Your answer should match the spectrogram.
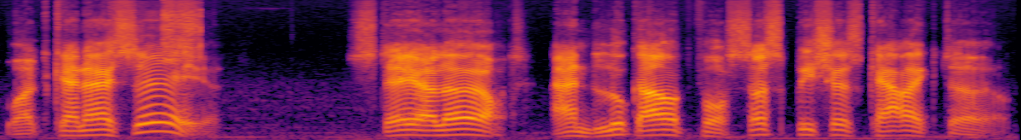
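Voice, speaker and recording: A self-important French police inspector for a video game. His pitch is mid-range and very animated, swinging widely as he talks. He is deliberate, pompous and condescending, with a French accent. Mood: grave, self-assured.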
